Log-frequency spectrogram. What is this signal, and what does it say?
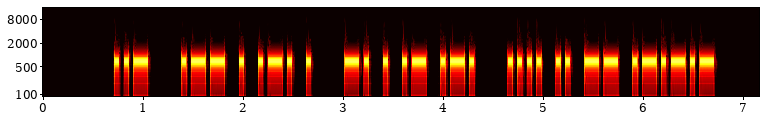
Morse code, heard as a keyed tone, about 25 wpm, 700 Hz. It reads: U WERE NEAR HIM.
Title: Sentences from Top 200 Words and Abbreviations 25wpm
